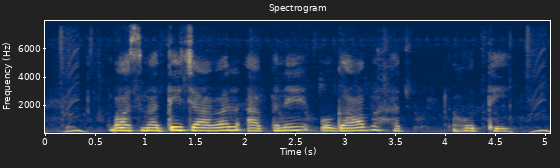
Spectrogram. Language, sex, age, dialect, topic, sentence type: Magahi, female, 25-30, Central/Standard, agriculture, question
